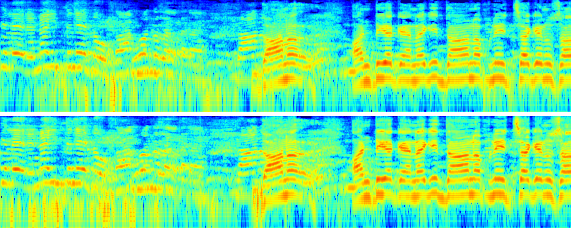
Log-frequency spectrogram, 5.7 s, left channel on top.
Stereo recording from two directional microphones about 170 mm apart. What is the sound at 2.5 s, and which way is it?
A man's voice, 15° left (ahead or behind).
